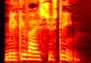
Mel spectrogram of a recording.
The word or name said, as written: mælkevejssystem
